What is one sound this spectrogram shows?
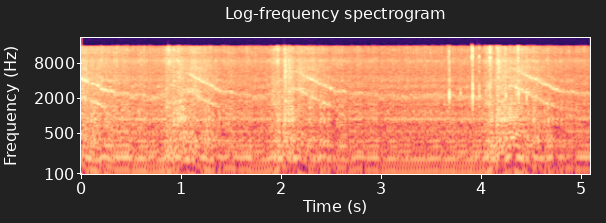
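A motorcycle engine idles loudly with a steady, throbbing rumble.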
